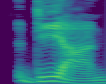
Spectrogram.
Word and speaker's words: Dyon: How do you pronounce your last name? Dion.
